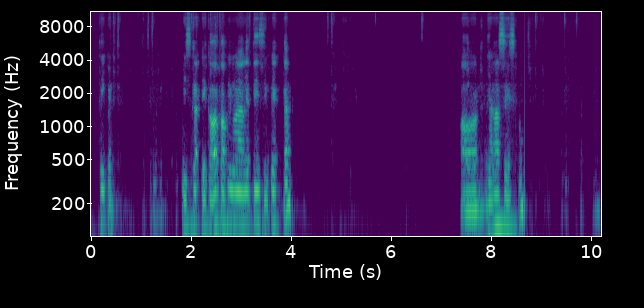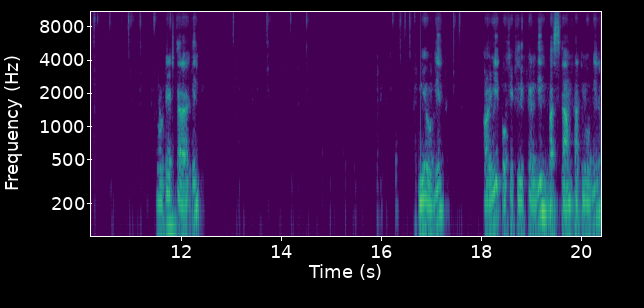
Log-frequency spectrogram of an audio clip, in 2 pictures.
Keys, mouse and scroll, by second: 0.7 space, 0.8 right click, 1.0 click, 2.1 right click, 2.4 click, 5.5-7.0 ctrl+alt+shift+drag, 7.0 alt+scroll down 1, 7.7 alt+scroll down 1, 8.7-13.6 alt+drag, 13.6-16.2 alt+shift+drag.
